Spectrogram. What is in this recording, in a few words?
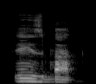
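"face back", Nigerian Pidgin, male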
